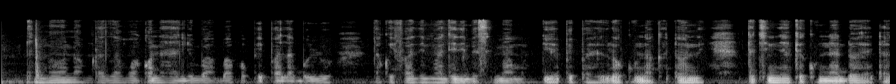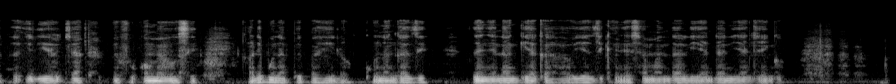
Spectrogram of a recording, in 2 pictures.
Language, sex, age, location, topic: Swahili, male, 25-35, Nairobi, government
